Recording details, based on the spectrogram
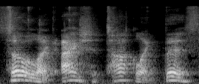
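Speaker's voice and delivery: hyped-up YouTuber delivery, high and excited. Discussing personas and sarcasm, demonstrating an excited YouTuber voice. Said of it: "like an excited uh, YouTuber".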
